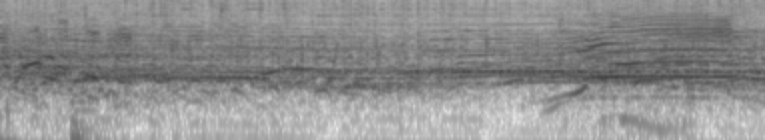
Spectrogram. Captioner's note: cheering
